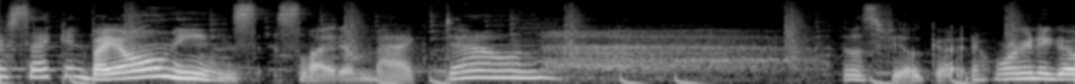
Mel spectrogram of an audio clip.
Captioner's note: exhales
